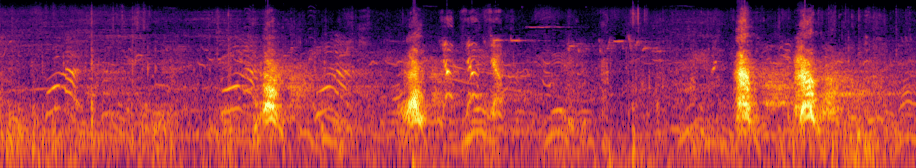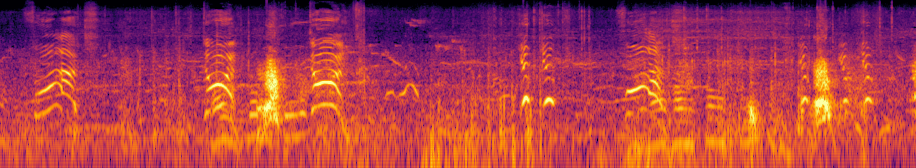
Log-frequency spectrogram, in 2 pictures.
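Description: A man calls out commands to a dog.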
